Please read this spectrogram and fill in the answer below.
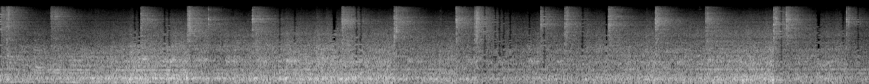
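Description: CC201-class diesel-electric locomotive (GE U18C) running close by. Its engine gives a loud steady drone, mixed with irregular metallic clicks and clacks.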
